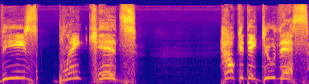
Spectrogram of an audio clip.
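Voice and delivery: loudest possible high-pitched yell. A father retells what he yelled about his kids: retelling a loud yell. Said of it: "in the loudest voice that i could muster up".

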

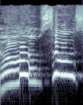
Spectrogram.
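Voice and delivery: frantic, panicky voice. Retelling apologizing after a truck hit the car, retelling freaking out. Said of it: "and I'm freaking out".

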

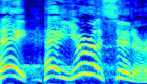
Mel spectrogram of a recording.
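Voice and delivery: mock preacher voice, high, swooping, accusing shout. Imitating John in a river, shouting at a passing driver: imitating John shouting. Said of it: "this man is in the river and he's shouting".

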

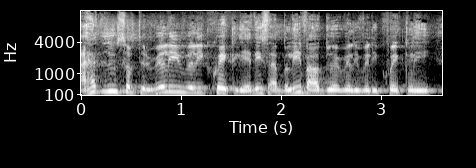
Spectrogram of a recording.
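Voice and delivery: fast, rushed, rattled off.

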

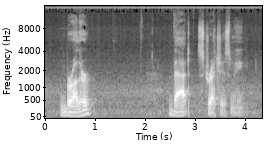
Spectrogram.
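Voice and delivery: soft, deep, low baritone delivery. Retelling how Sonny answered a student's crazy tale, in Sonny's baritone voice. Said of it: "in his baritone voice said".

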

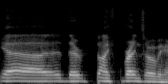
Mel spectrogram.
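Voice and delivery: ordinary talk, nothing marked

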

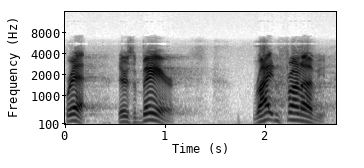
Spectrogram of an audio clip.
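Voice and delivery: pressing, urgent delivery.

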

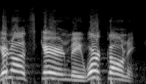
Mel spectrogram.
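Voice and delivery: loud, high-pitched sergeant-style retort. Retelling a Full Metal Jacket scene about showing a war face: imitating Gunny. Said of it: "And he'd say".

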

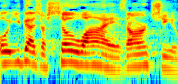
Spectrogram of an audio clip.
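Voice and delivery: snide, mocking, snarky sarcasm. Acting out how he spoke to them: mock-sarcastic. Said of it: "With a very sort of sarcastic, snarky tone".

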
